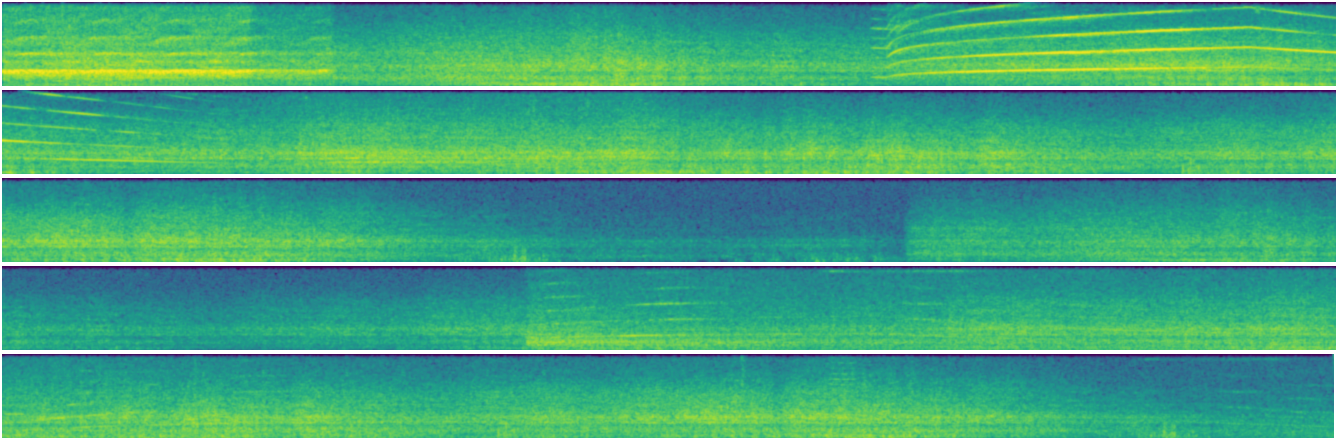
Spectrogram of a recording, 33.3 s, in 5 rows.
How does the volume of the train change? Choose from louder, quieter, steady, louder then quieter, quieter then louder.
quieter then louder.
